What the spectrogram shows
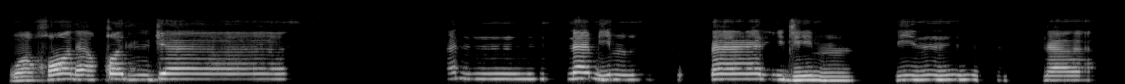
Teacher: Jadi dibaca 6 harkat, agak ditekan sedikit di nunnya, baru didengungkan yang nunnya.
